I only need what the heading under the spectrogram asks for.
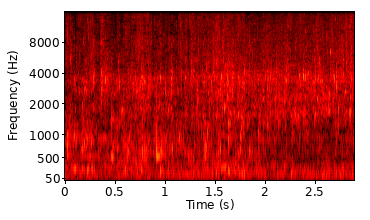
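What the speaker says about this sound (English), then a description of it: "when I pour it out, you'll see what I'm talking about." Pre-wash water is poured out of a film developing tank, a continuous close splashing trickle that runs steadily for a few seconds without speech.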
